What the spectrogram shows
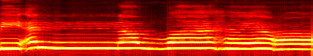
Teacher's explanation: പിന്നെ റ ഫതഹ ആയതുകൊണ്ട് നമ്മൾ ഉയർത്തിയിട്ട് ഉച്ചരിക്കും. അലിഫ് മക്സൂറ കൂടെ വന്നു.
